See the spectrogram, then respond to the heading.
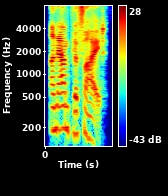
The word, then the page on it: Unamplified: Indian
